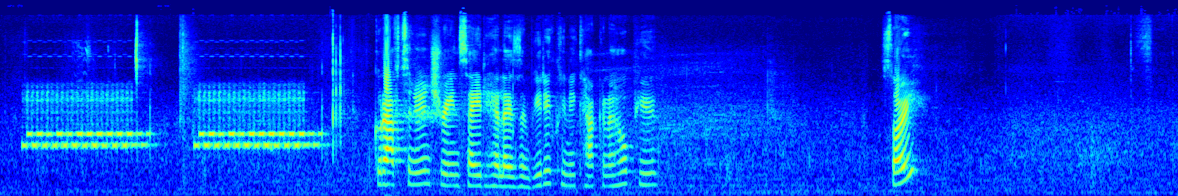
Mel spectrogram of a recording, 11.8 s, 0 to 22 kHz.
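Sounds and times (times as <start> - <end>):
telephone ringing at a hair, laser and beauty clinic: 0.2 - 3.3
speech: 3.8 - 6.7, 8.9 - 9.3.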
